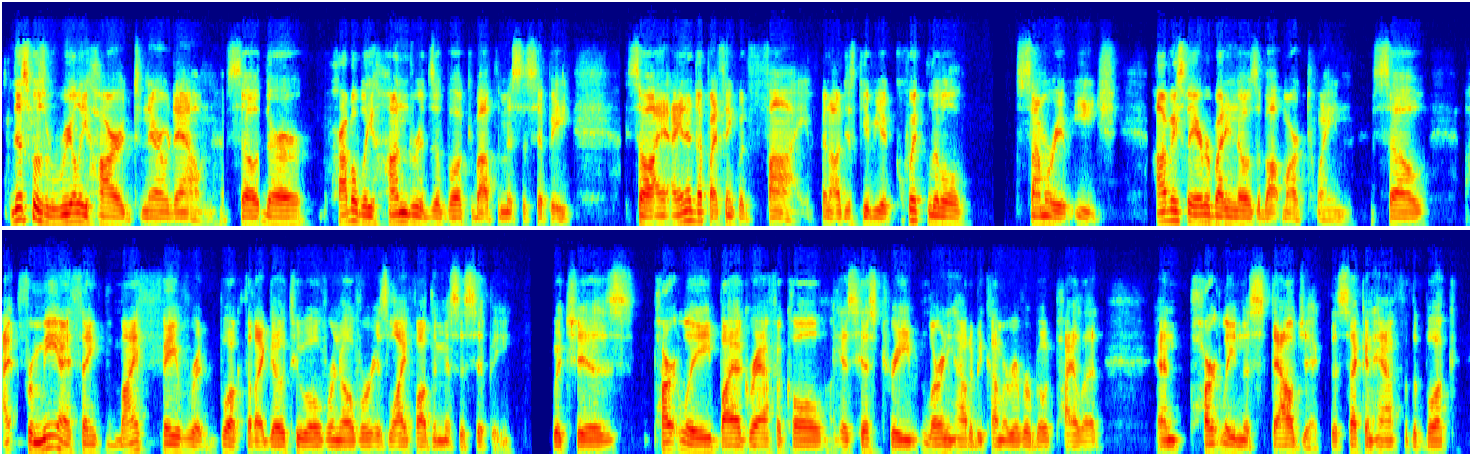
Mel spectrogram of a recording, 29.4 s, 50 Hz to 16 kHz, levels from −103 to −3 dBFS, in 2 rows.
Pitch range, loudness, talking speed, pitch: 100-120 Hz, -19 LUFS, 175 wpm, 105 Hz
